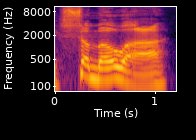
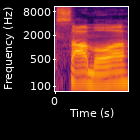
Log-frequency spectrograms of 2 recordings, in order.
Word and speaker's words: Samoa: Like, for example, you don't say Samoa. You like say like Samoa, right?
